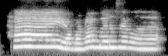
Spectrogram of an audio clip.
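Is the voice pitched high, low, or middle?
high. The voice is pitched high.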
